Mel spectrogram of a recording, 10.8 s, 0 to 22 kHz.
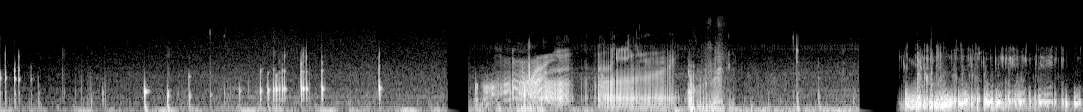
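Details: Stomach growling with bowel sounds (borborygmi) from a 5-minute recording.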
